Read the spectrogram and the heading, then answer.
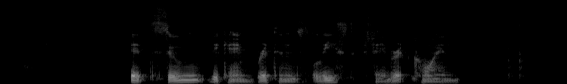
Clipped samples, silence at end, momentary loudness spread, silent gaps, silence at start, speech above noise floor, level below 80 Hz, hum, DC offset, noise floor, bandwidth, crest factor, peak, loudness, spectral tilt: under 0.1%; 0.45 s; 11 LU; none; 1.3 s; 41 dB; -72 dBFS; none; under 0.1%; -84 dBFS; 16.5 kHz; 24 dB; -22 dBFS; -44 LUFS; -6 dB/octave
